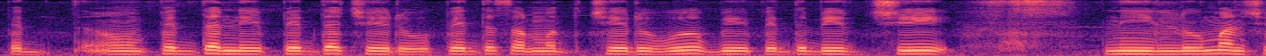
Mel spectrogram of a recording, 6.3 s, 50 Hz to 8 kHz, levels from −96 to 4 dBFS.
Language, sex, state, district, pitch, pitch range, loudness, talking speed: Telugu, female, Andhra Pradesh, Guntur, 160 Hz, 155-170 Hz, -17 LUFS, 55 wpm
